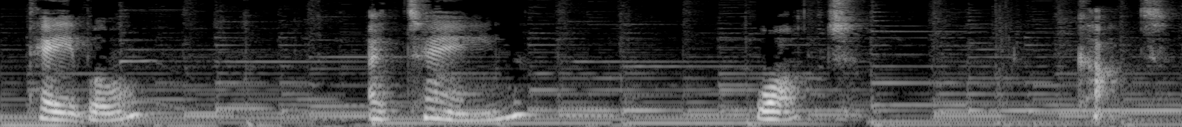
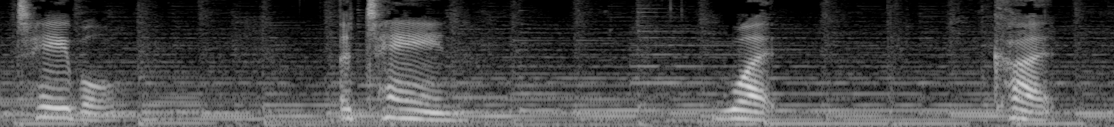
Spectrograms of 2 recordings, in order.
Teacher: in American English, they tend to drop the T in the final position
